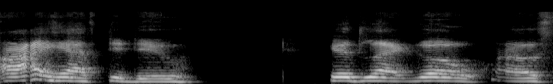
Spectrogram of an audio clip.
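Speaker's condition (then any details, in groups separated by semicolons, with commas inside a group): ALS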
